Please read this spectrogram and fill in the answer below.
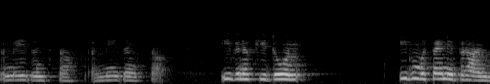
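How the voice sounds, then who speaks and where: A woman's fairly high voice with a Scottish accent at a moderate pace, ordinary pitch variation, and big swings in loudness. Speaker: makeup vlogger. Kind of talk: live makeup tutorial. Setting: live stream. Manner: casual, chatty.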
